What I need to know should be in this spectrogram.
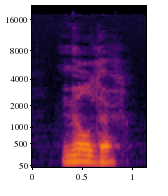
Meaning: a surname, Mulder, originating as an occupation, equivalent to English Miller
- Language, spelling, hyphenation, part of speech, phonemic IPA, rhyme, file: Dutch, Mulder, Mul‧der, proper noun, /ˈmʏl.dər/, -ʏldər, Nl-Mulder.ogg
